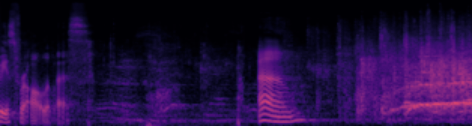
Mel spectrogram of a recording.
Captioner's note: audience cheer and applaud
